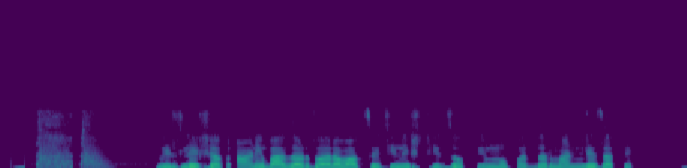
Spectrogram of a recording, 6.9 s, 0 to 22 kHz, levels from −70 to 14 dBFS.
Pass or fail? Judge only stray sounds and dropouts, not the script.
fail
